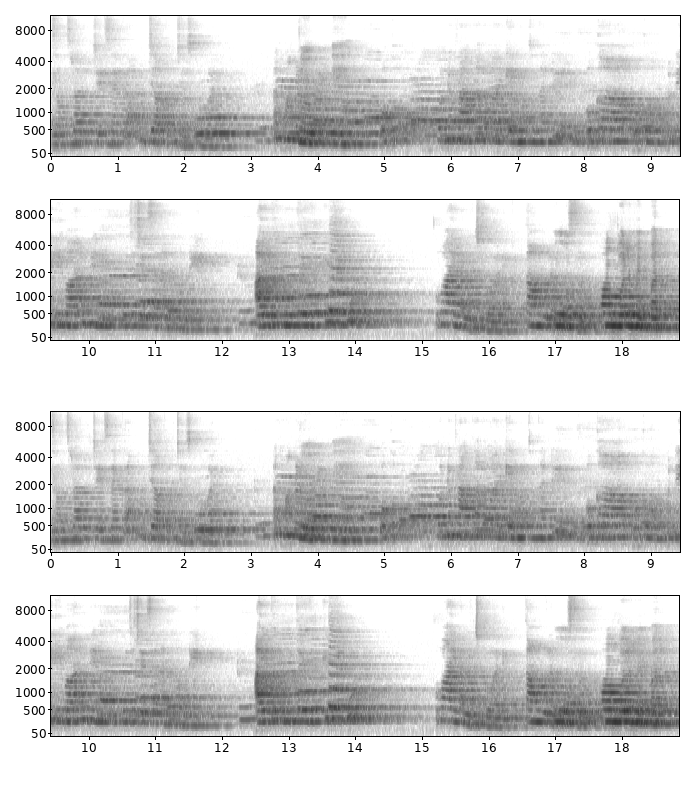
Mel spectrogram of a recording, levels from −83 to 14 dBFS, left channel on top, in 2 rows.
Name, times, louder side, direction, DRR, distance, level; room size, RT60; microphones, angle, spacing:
voice 1, 0.0-2.6 3.3-4.6 4.9-11.7 12.5-14.1 15.2-17.5, equal, 35° right, -3 dB, 1.1 m, -25 dB
sound 1, 2.1-2.6 3.1-7.1 7.5-9.1 9.8-11.4 12.2-13.9, right 1 dB, 55° right, 1.3 m, -27 dB
voice 2, 3.7-4.5 17.0-17.3 17.7-18.5, left 1 dB, 60° left, 0 dB, 0.9 m, -15 dB
8.8 x 5.7 x 2.4 m, 2.3 s
head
